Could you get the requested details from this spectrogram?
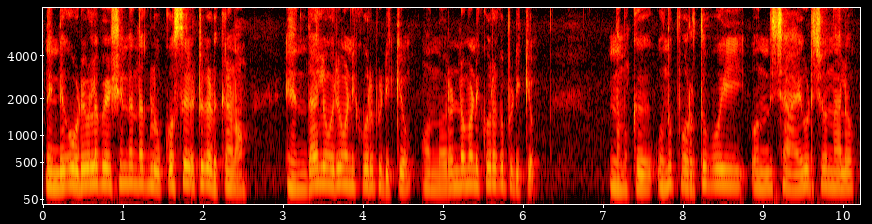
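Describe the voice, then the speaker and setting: A woman voicing a lecherous, smooth-talking villain man in a low, wheedling tone. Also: fairly even intonation, a little fast, mellow, close to an everyday voice. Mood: coaxing.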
